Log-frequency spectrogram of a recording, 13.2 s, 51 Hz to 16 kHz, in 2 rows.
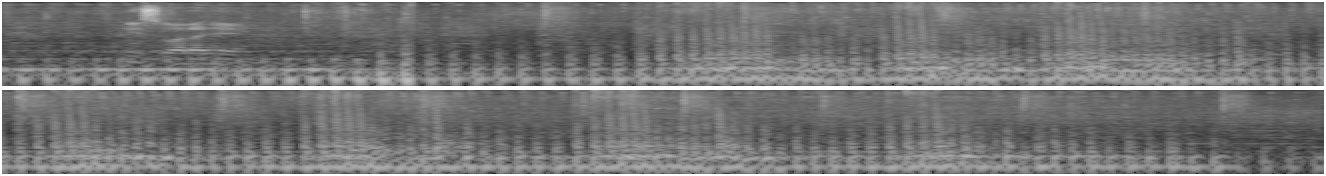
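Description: A Royal Enfield Meteor 350 motorcycle engine thumps steadily at idle, close and loud, with a low rhythmic pulse and occasional clatter throughout.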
